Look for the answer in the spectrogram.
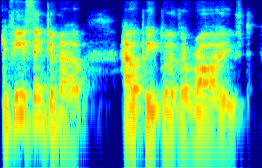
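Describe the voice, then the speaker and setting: A man's voice: lowish voice, very animated, normal speed, fairly bright tone. A man hosting a podcast, friendly and conversational, asking long, rambling questions. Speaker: podcast host. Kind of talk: podcast interview chat.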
